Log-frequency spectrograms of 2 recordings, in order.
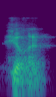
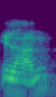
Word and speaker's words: Ilhan: the show uh welcome again to the show helen thanks for having me mike um ilhan but you know it's all good uh i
